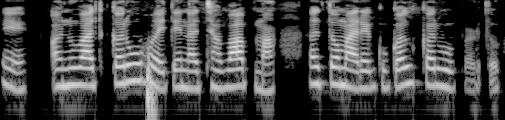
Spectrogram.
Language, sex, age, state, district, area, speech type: Gujarati, female, 18-30, Gujarat, Surat, rural, spontaneous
